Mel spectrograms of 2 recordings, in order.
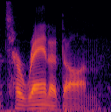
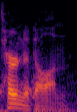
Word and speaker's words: Pteranodon: tad yeah see look tur Pteranodon they a Pteranodon we're all wrong yeah I was like turn iton nope they're pteranodons ex I think Z was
